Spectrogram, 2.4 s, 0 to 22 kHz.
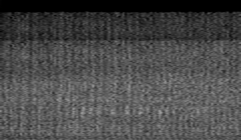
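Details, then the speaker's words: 1970s Insley H800 excavator's Detroit two-stroke diesel, just revived after 25+ years sitting: loud, busy drone at fairly steady idle with roughness in the beat, possibly weak old injectors; owner thinks the exhaust blew a hole on first start. "All right, well, that thing wants to run. What the heck was that? I think we just blew a hole in the exhaust."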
